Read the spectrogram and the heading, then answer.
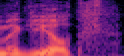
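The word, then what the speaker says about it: Aqil: A-Q-I-L. I think it's pronounced Aguil, like a chew, but Aguil.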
